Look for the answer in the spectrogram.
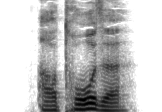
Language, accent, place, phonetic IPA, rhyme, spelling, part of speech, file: German, Germany, Berlin, [aʁˈtʁoːzə], -oːzə, Arthrose, noun, De-Arthrose.ogg
- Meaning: arthrosis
